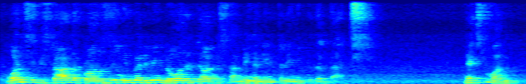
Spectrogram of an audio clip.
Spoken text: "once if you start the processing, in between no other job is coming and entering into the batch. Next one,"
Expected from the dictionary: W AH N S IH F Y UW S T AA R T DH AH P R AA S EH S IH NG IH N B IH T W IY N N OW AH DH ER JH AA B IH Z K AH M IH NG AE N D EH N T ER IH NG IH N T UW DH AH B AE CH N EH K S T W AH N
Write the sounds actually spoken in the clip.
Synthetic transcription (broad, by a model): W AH N S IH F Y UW S T AA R T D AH P R AA S EH S IH NG IH N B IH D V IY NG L OW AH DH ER JH AA B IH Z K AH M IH NG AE N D EH N T ER IH NG IH N T UW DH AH B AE S N EH K S T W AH N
